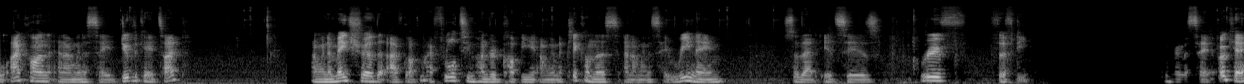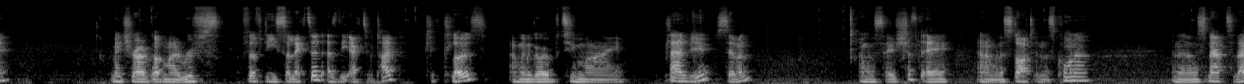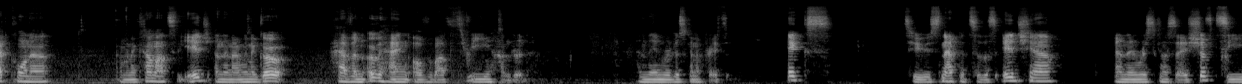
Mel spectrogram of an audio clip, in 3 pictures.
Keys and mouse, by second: 16.9 middle click, 19.2 KP_7, 20.5 shift+middle drag, 21.4 shift+a.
